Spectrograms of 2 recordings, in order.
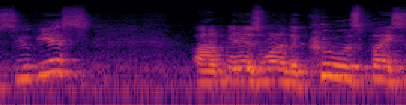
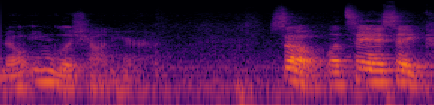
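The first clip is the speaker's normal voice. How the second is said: normal talking voice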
